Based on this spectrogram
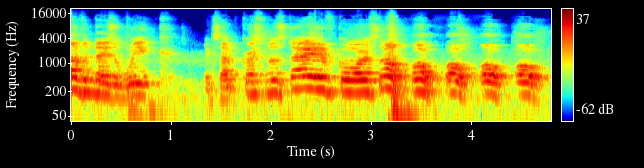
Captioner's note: more Santa laughter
